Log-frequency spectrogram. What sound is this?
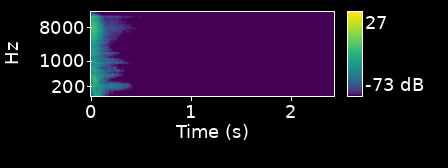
Instrument samples > Percussion
Hihat - pedal
Heavily processed, lo-fi, crunchy drum sample.
crunchy, distorted, drum, electronic, hit, lo-fi, lofi, perc, percussion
